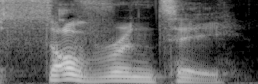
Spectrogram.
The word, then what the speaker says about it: sovereign: it's a question of sovereignty who is Sovereign interesting word because we have a lot of letters v e r r e i g n but we say v sovy as if there were no vowels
